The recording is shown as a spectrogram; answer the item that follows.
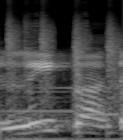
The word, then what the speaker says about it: LEEBADA: 音乐的部分要推荐的是之前在聊天室就有提过的歌手，韩国的以巴大，英文发音是 Liba 的，这首歌名叫 Drop。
